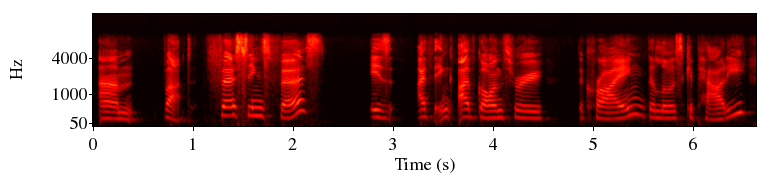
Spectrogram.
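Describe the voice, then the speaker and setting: A woman's voice: medium pitch, slow, no room sound. Sweary young woman telling a breakup story. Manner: animated storytelling, sweary, laughing. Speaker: podcast co-host. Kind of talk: casual chat.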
